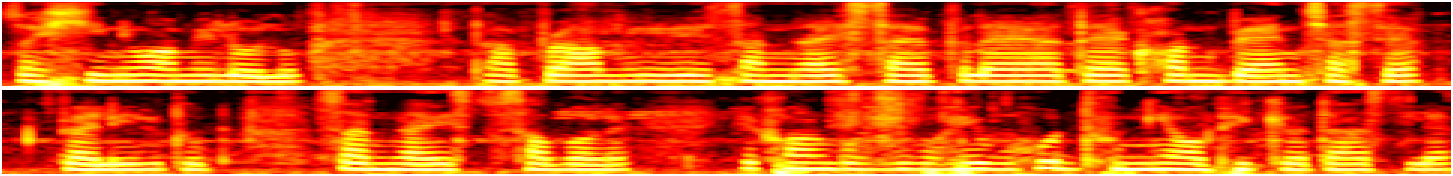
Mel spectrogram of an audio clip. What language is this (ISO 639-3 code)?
asm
